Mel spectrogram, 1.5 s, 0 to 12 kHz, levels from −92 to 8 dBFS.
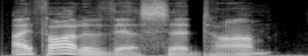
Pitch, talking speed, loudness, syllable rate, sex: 115 Hz, 235 wpm, -16 LUFS, 4.6 syllables/s, male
